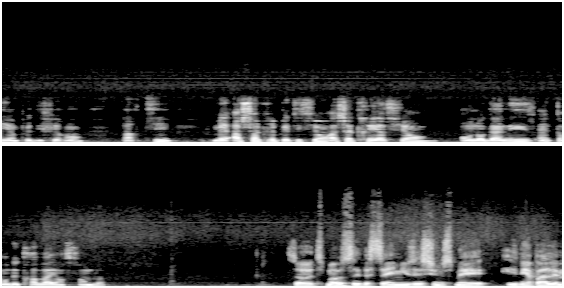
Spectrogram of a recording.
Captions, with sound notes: (Answers in French) So it's mostly the same musicians made, (speaks in French)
